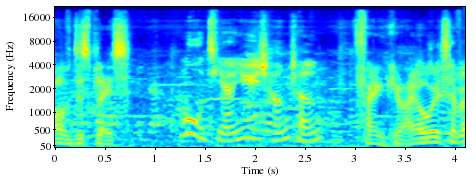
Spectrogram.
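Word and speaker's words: 慕田峪长城: how do you pronounce the name of this place? 慕田峪长城 Thank you.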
